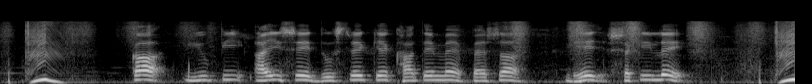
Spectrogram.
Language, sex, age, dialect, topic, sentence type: Bhojpuri, male, 18-24, Northern, banking, question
